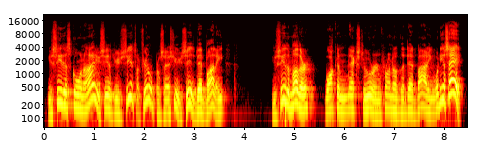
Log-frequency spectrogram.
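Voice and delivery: usual speaking voice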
